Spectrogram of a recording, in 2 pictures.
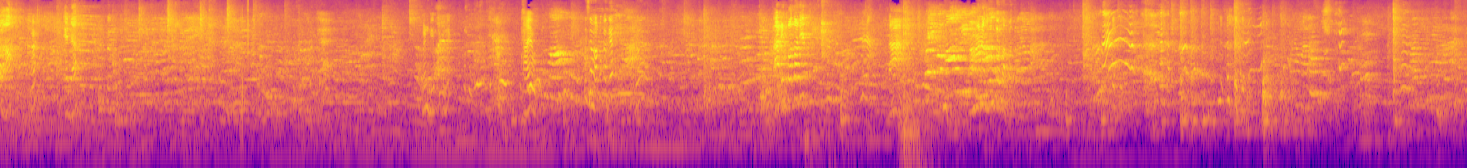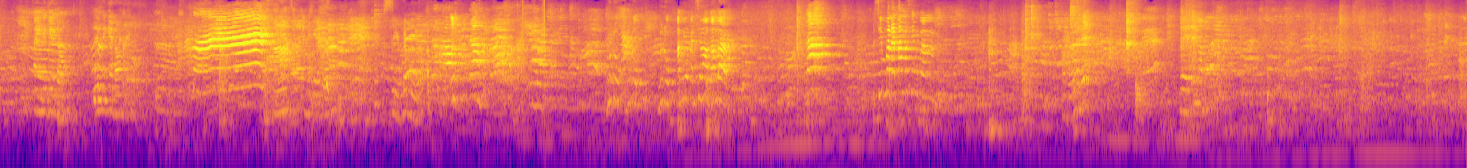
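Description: Young children chatter and call out all around in an echoing room.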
